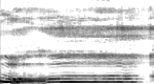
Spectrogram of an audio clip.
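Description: A woman's voice dips and wavers in pitch, then holds one long, steady open vowel for over a second before breaking off. It is a playful vocalization during laughter practice.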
